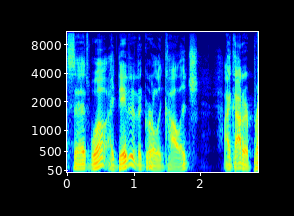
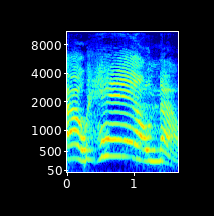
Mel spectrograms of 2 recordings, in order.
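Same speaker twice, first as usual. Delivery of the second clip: mock very high-pitched forceful cry, hell drawn out. Reacting to a couple's news about having children: emphatic exclamation. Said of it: "And I say".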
